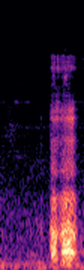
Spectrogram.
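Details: A pet cat gives a single short, loud meow of about a quarter second, bright and harmonic, after a quiet stretch with faint background hum.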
